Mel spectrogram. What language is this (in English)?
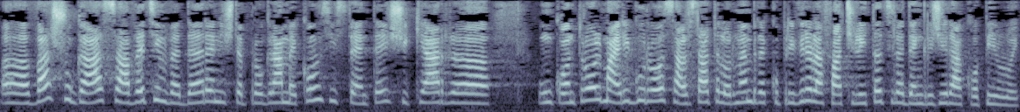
Romanian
